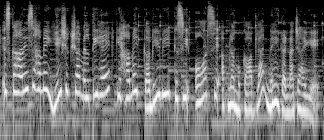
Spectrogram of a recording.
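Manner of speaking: ordinary delivery, nothing marked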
